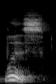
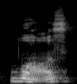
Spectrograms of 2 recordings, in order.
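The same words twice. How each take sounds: First: It is said with a weak, reduced vowel. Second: It is said with a full, stressed vowel. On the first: "it becomes was" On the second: "instead of was"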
